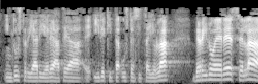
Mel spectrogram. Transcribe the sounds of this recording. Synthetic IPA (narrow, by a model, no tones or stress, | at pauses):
ind̪ust̪ɾiaɾie̞ɾe̞at̪e̞aiɾe̞kit̪aʔust̪e̞nsit͡sajo̞la | be̞riɾo̞e̞ɾe̞se̞la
